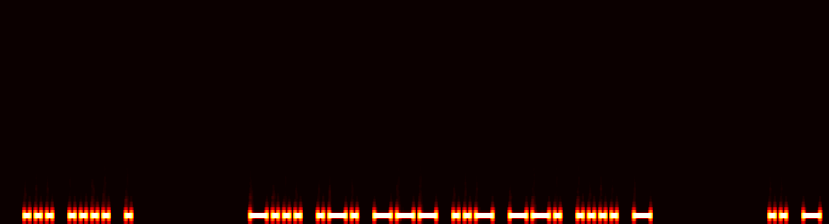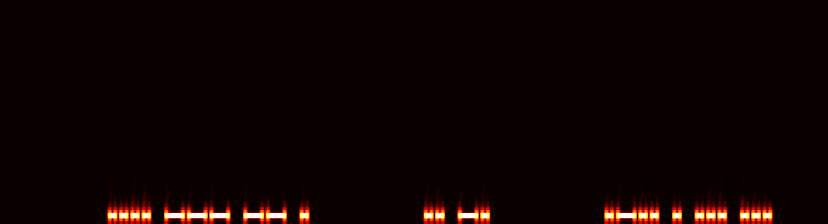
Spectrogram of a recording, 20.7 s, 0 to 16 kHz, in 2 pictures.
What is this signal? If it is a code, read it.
Morse code, heard as a keyed tone, about 17 wpm, 700 Hz. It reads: SHE BROUGHT IT HOME IN LESS
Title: 3x Word-Spacing - Sentences from Top 500 Words - 17wpm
